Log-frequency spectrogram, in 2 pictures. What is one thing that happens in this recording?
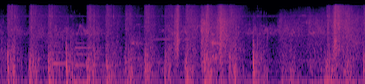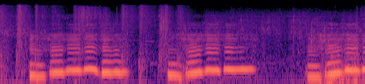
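Footsteps rustle through tall grass and bushes.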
